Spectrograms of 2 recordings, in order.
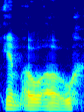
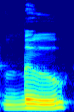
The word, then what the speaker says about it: mu: It's even though it's spelled mu, it's like MOO, mu, and this is an M sound.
